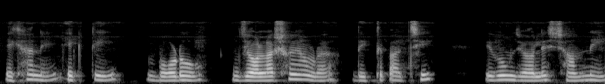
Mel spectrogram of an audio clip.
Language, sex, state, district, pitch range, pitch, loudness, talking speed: Bengali, female, Jharkhand, Jamtara, 185-210 Hz, 195 Hz, -20 LUFS, 100 wpm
